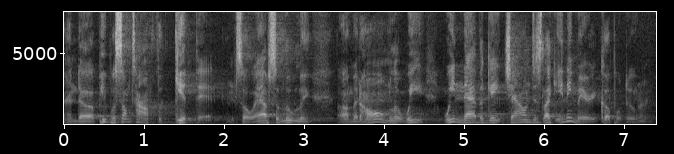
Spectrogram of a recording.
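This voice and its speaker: With noticeable background noise behind him, a man speaks fairly quickly with a fairly high pitch and lively intonation. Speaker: interview guest. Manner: speaks like a preacher.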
